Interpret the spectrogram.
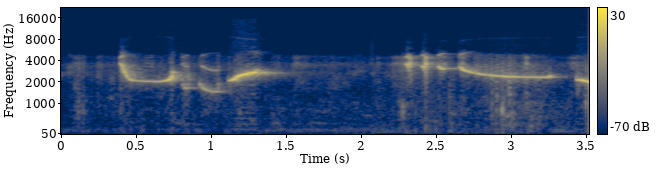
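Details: Common iora song, a training recording meant to provoke lazy ioras into singing: clear whistled notes, one sliding down then a rising slurred whistle, a pause, then a burst of chirps leading into a long, steady, slightly falling whistle.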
